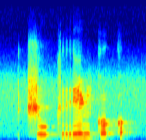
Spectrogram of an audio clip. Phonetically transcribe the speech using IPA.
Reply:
t͡ʃ u k r i ɳ k ɔ k

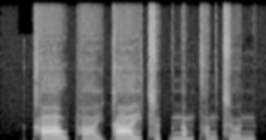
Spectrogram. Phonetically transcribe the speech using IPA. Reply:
kʰ aː˥ w pʰ aː˨˩ j k aː˥ j t͡s ɵ˨ t̚ ɐ˧ n ɐ˨ m t̪ʰ ɐ˨˩ ŋ t͡s ɵ˨ n

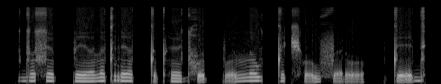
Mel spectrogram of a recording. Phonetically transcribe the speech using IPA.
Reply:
d o s ø pː e ə̯ l ə t r e ə̯ tː ə̰ pʰ ø d χʷ ḛ pː o̰ lː o w tː ə t͡ʃʰ o̰ w f ə̰ ɾ o̰ | t ḛ d

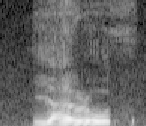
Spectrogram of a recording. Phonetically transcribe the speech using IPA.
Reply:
j æ ɭ o θ

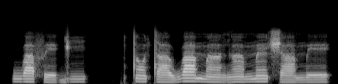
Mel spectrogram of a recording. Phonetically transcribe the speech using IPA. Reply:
w a˧ f e˨ ɡ i˧ | t ɔ̃˧ t a˨ w a˧ m ã˨ ɡ ã˧ m ɛ̃˦ ʃ a˧ m e˦

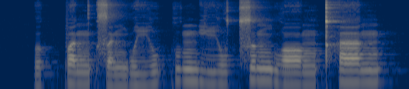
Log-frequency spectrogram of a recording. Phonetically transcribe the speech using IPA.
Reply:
ʊ˨ k̚ p ɐ˧ ŋ t͡s ɐ˨ ŋ w iː˨˥ w kʷ ɐ˥ ŋ j iː˧ w t͡s ʊ˥ ŋ w ɔː˧ ŋ kʰ ɐ˥ ŋ

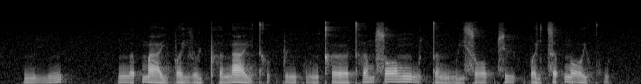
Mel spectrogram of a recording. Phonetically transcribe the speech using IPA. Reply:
m iː˨˥ m | ŋ ɐ˨˥ p̚ m aː˨ j p ɐ˨ j l ɵ˨˩ ɥ pʰ ɐ˨˥ ŋ aː˨ j t̪ʰ ʊ˧ k̚ p ɪ˨˧ ŋ kʷ ɐ˨˥ ŋ kʰ œː˨˧ t̪ʰ ɐ˥ m s ɔː˥ m ŋ uː˨ t̚ t̪ ɐ˨˩ ŋ uː˨˩ j s ɔː˧ p̚ s yː˧ k̚ p ɐ˨˩ j t͡s ɐ˥ p̚ n̪ ɔː˨ j kʷʰ ɪ˨ k̚

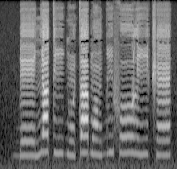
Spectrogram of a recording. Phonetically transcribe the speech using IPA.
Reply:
ɡ͡b eː˨ ɲ a˦ t iː˧ ɡ ũ˨ t a˦ b ɔ̃˧ ɡ͡b i˦ f oː˦ l iː˦ t͡ʃ ɛ̃˦

